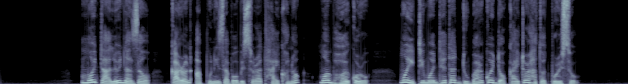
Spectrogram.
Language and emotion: Assamese, fearful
